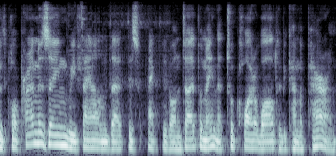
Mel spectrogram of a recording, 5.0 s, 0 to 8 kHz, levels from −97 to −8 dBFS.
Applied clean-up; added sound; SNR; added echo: neural mask model DeepFilterNet 3.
